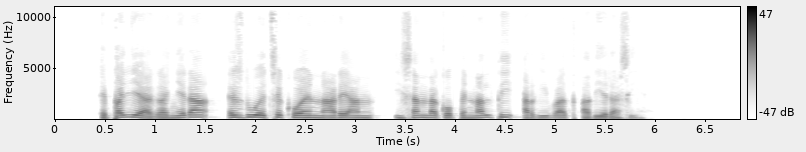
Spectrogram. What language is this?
Basque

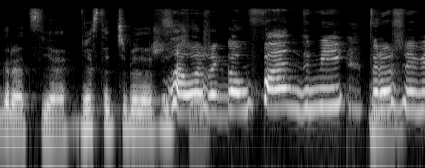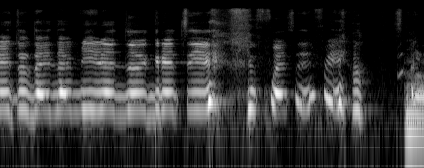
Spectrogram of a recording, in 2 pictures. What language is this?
Polish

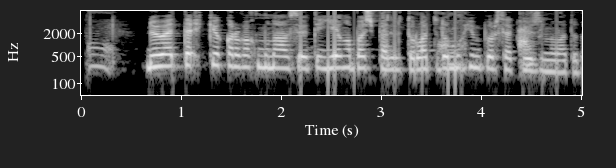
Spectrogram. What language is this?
Uyghur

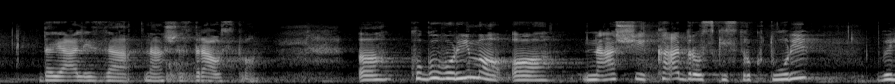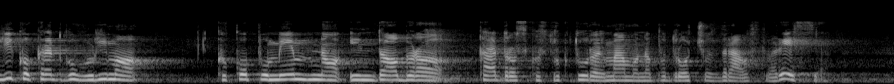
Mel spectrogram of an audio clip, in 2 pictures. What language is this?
Slovenian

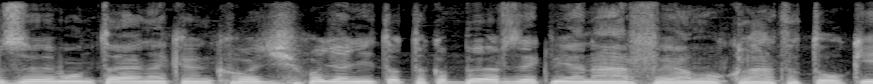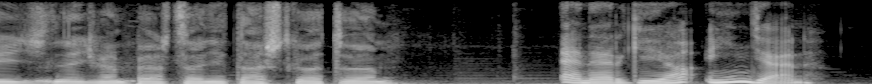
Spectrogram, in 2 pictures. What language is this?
Hungarian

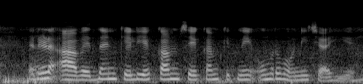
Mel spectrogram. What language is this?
Hindi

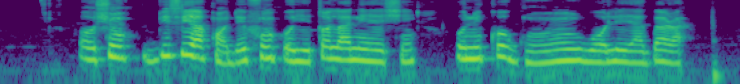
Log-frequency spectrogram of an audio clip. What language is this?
Yoruba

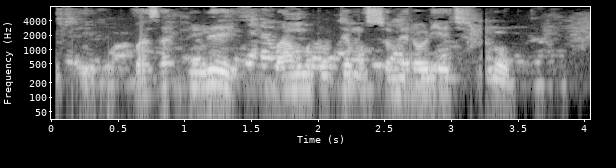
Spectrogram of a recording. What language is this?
Ganda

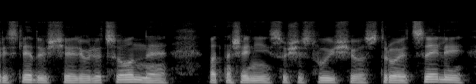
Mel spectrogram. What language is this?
Russian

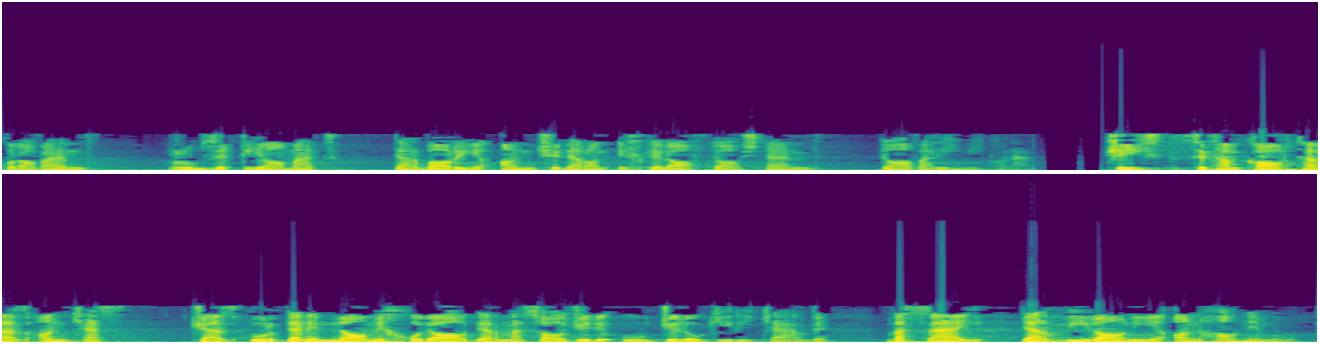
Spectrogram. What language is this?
Persian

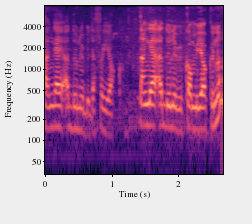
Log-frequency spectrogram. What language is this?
Wolof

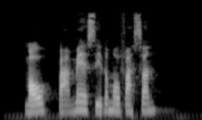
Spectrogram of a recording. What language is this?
Cantonese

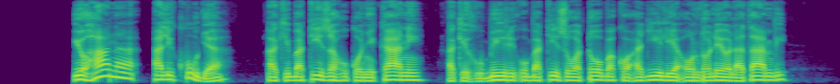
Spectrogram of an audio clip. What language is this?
Swahili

